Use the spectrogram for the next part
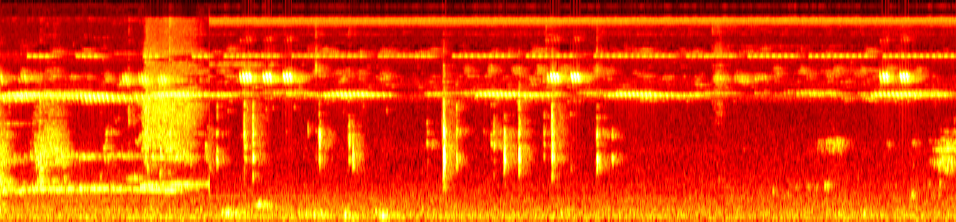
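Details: Crickets chirping on a cold night beside a tent at a forest edge: a thin, continuous high trill with quick triple pulses repeating every few seconds, broken by scattered knocks and rustling from camp activity.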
